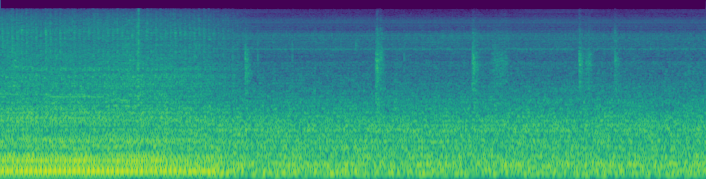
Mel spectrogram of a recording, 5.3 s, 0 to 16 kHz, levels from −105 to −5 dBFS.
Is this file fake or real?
real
